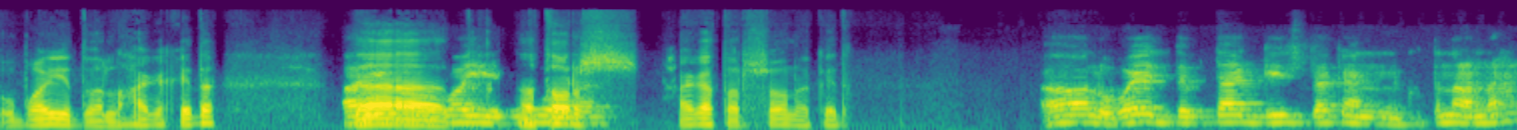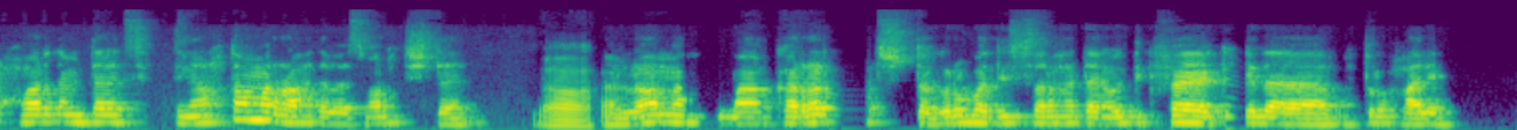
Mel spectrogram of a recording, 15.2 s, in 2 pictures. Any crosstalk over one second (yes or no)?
yes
